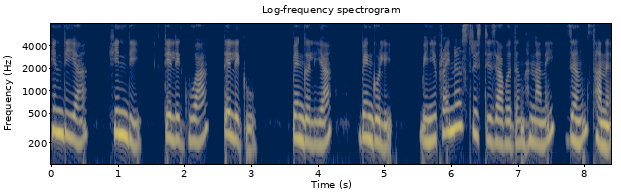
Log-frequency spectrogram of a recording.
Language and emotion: Bodo, neutral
